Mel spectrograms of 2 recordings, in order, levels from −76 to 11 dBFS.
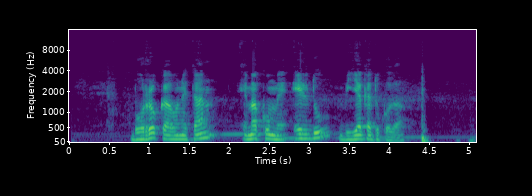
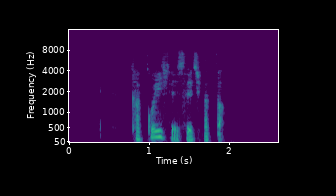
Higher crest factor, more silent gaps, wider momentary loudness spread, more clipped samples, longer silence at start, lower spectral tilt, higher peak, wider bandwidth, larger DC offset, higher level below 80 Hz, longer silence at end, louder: about the same, 16 dB vs 18 dB; neither; first, 12 LU vs 9 LU; neither; about the same, 0.75 s vs 0.8 s; first, -9 dB/octave vs -7 dB/octave; first, 0 dBFS vs -12 dBFS; second, 6.2 kHz vs 8 kHz; neither; first, -38 dBFS vs -54 dBFS; second, 0 s vs 0.7 s; first, -16 LUFS vs -28 LUFS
